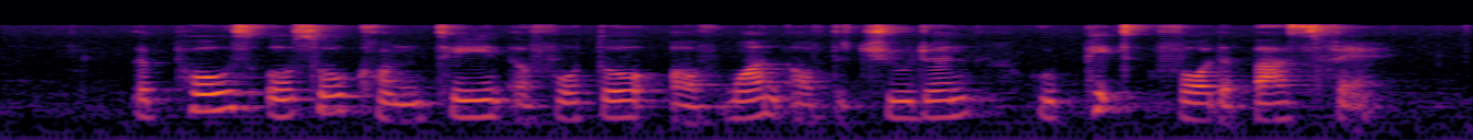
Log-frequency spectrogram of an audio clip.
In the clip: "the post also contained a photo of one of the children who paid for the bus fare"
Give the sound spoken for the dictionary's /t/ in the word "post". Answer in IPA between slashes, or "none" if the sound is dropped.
none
